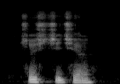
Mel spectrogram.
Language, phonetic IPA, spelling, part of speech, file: Polish, [t͡ʃɨɕˈt͡ɕit͡ɕɛl], czyściciel, noun, LL-Q809 (pol)-czyściciel.wav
